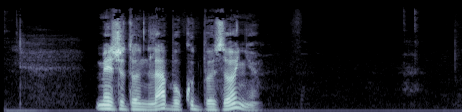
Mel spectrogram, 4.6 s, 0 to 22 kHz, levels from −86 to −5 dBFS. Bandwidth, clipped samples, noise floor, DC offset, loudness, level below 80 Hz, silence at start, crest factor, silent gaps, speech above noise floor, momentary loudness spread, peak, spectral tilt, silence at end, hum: 16.5 kHz; under 0.1%; -63 dBFS; under 0.1%; -19 LUFS; -56 dBFS; 0.95 s; 22 dB; none; 43 dB; 18 LU; -2 dBFS; -2.5 dB/octave; 2.05 s; none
